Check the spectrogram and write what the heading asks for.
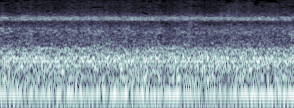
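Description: Steady background hum and hiss with no distinct events: room tone.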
